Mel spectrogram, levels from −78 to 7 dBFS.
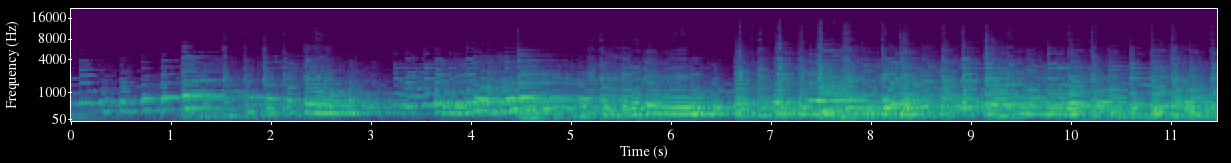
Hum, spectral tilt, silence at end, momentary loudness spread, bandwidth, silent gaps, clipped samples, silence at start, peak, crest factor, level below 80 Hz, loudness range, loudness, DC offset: none; -8 dB/octave; 0 s; 11 LU; 10.5 kHz; none; under 0.1%; 0 s; -8 dBFS; 16 dB; -56 dBFS; 6 LU; -23 LUFS; under 0.1%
